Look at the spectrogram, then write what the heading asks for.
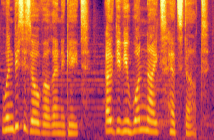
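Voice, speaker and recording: A woman's voice: fairly high pitch, measured pace, a little mellow, faint music behind, close to an everyday voice. A woman voicing a cool, flirtatious aristocratic countess with a poised, sardonic manner in a fantasy drama. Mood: sly, teasing.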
